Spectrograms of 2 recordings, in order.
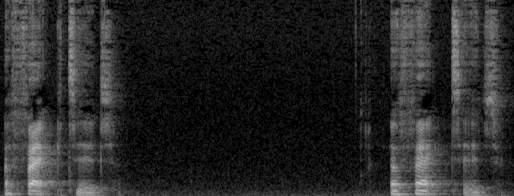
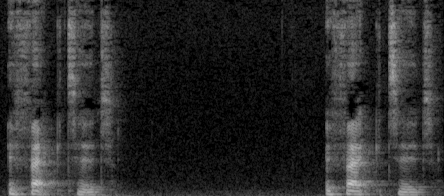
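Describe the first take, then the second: First: 'Affected' as three syllables, uh-FEK-tid; weak 'uh', stressed FECT, clear final tid in 'Affected'; affected with schwa. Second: 'affected' said as ih-FEK-tid, three syllables; weak short 'ih', stressed FECT, clear final tid in 'affected'; effected, initial i. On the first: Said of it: "try saying these after me". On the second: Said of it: "And the second one". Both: Shown as a demonstration.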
